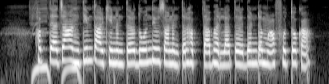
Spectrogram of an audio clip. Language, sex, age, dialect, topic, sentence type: Marathi, female, 18-24, Standard Marathi, banking, question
